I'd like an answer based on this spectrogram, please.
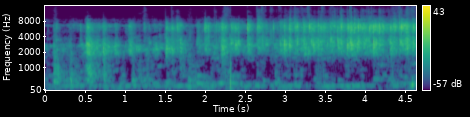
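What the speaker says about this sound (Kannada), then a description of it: "ನಾನಿವಾಗ ಕಾದ್ಮೇಲೆ ಸಾಸಿವೆ ಜೀರಿಗೆ ಹಾಕ್ಕೊತಾ ಇದ್ದೀನಿ." Mustard seeds and cumin crackling in hot oil while seasoning a dish: a steady, close hiss and sizzle builds over a few seconds, with faint pops and a low background hum.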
